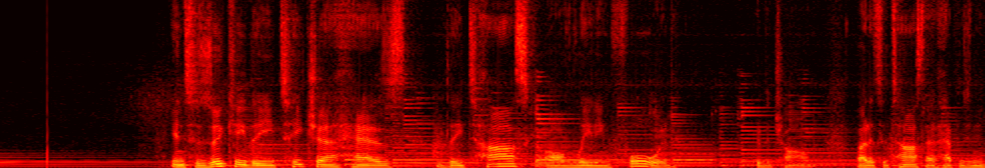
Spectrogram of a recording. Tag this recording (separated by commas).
Plucked string instrument, Speech, Acoustic guitar, Musical instrument, Guitar, Music, Strum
